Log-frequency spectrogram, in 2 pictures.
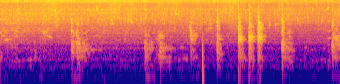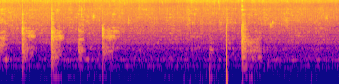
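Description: Chopped onion and tomato sizzling in hot oil in a frying pan, with a metal slotted spoon scraping and knocking against the pan as it is stirred. The spoon strokes come thickest from about four to nine seconds in.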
